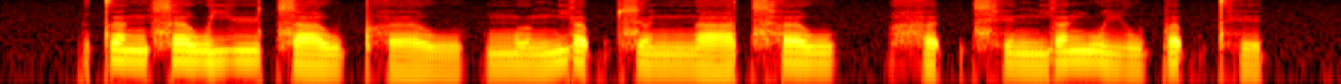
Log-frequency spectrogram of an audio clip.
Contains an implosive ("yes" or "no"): no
